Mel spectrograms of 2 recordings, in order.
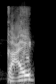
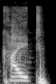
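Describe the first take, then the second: First: The k is plain, without a puff of air. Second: The k is aspirated, with a puff of air.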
